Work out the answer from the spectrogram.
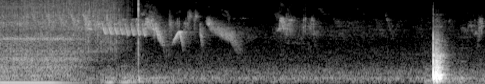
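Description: Oil sizzling under a patty frying in a pan for the first second and a half, then a few short bird chirps, and one loud thump near the end.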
